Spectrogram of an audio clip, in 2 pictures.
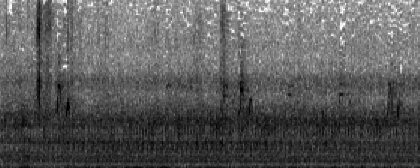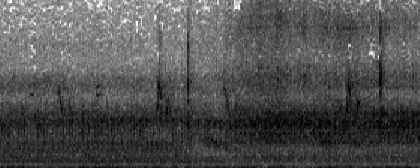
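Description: A steady low engine hum, with a few faint ticks over it.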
